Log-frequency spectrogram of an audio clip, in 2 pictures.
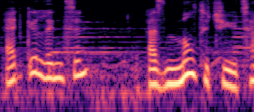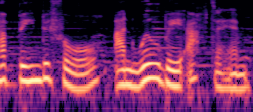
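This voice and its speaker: A woman's voice: deep voice, lively intonation, unhurried, over music. An actress playing a sensible, level-headed woman servant who narrates a gothic radio drama in a sober manner. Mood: grave, sober. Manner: sober, reasoning. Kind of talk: measured dramatic storytelling for radio.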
